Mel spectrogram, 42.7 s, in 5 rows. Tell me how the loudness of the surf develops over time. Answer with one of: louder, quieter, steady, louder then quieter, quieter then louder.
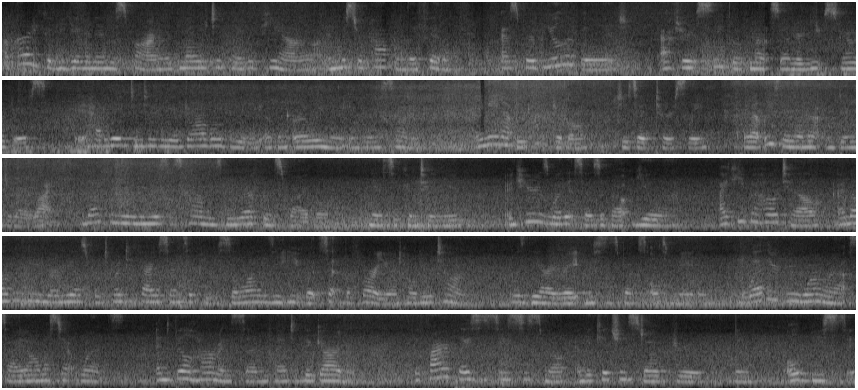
steady.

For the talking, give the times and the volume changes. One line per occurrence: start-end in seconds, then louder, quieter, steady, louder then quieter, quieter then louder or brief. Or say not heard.
0.0-42.6 steady.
